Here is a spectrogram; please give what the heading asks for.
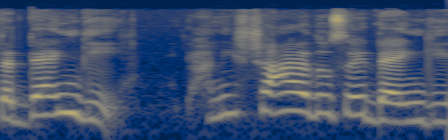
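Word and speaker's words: dengue: को भी, पर अफसोस इसका करेक्ट प्रोनाउंसिएशन है डेंगी। तो ग्यू नहीं है, ई साउंड है। ट्राई कीजिए, डेंगी। तो इसमें आप स्ट्रेस करते हैं डेंग पर और कहते हैं डेंगी।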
